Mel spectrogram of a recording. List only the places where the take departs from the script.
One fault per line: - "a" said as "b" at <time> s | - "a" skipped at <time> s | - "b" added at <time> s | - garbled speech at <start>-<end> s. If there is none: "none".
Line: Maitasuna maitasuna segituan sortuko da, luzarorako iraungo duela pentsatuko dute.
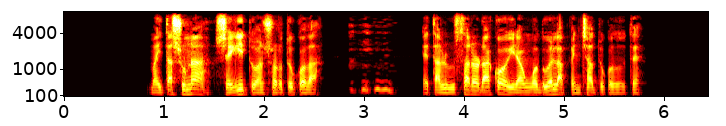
- "maitasuna" skipped at 1.4 s
- "eta" added at 3.7 s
